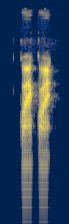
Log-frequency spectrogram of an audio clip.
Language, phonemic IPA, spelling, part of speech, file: French, /kwɛ̃.kwɛ̃/, coincoin, interjection / noun, LL-Q150 (fra)-coincoin.wav
- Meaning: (interjection) quack quack (cry of a duck); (noun) 1. cootie catcher 2. charlatan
